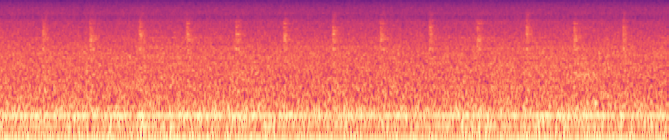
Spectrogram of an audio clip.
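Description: Near silence with a faint, even ticking about twice a second over a low steady hum.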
